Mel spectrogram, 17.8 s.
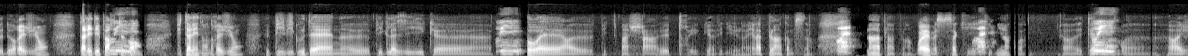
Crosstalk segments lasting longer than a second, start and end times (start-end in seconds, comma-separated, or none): none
